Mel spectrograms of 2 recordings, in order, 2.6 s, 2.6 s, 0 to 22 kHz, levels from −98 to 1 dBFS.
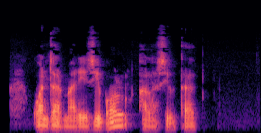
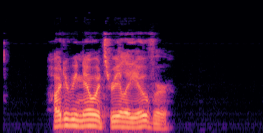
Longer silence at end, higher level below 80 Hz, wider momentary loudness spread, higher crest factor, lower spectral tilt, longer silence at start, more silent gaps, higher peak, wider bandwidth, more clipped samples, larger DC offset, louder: second, 0.65 s vs 0.95 s; first, -52 dBFS vs -58 dBFS; second, 7 LU vs 10 LU; first, 24 dB vs 18 dB; about the same, -6 dB/octave vs -5 dB/octave; second, 0.1 s vs 0.5 s; neither; about the same, -2 dBFS vs -2 dBFS; about the same, 9.8 kHz vs 9.4 kHz; neither; neither; second, -25 LUFS vs -17 LUFS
